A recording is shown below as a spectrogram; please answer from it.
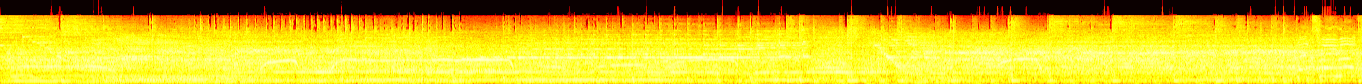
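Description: Live rock band playing loudly through an arena PA, with electric guitar, as heard from within the audience. Crowd shouting and whooping mixes in with the music.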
